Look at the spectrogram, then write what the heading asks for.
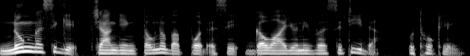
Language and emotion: Manipuri, neutral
